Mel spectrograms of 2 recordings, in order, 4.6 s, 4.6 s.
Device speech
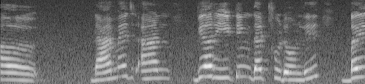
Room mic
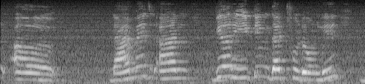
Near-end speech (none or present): none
